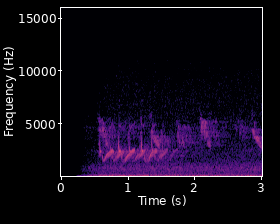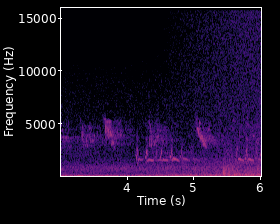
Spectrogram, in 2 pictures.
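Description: Faint outdoor birdsong: quick chirps and slurred notes, then a run of repeated short notes, over a low background hiss. A couple of soft knocks near the end.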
